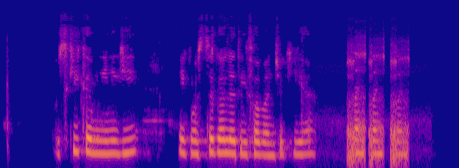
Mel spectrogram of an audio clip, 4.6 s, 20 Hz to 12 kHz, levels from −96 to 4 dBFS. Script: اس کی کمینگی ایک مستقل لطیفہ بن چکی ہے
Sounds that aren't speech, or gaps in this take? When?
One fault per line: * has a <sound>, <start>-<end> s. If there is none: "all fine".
* has a laugh, 3.5-4.1 s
